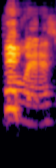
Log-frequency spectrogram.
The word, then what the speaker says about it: Boaz: pronounced the man's name right. Yeah, Boaz.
